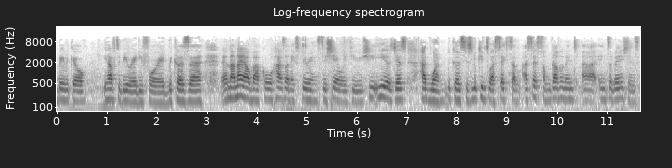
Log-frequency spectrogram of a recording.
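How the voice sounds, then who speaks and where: Female Ghanaian news host, slightly low and warm-toned, chatty interview delivery over light noise. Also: steady tone, moderate pace. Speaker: TV news presenter interviewing guest. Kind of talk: conversational studio interview.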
